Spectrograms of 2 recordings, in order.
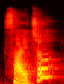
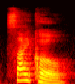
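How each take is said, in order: First: The ch letters sound like 'ch' in chair. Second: The ch letters sound like a 'k'. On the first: The speaker calls it wrong. "No. Though we see the combination C and H, we don't pronounce ch" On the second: The speaker calls it right. "we pronounce them k"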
